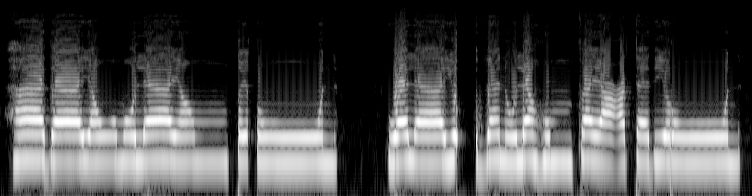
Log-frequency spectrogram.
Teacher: کلمت یؤذن میں یہاں حمزہ ہے واو پہ، تو ہم حمزہ کو ظاہر کریں گے. حمزہ کی ادائیگی حلق کے نیچے والے حصے سے ہے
